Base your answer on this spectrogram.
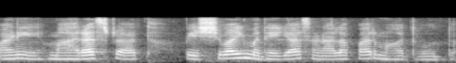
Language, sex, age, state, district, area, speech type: Marathi, female, 45-60, Maharashtra, Palghar, urban, spontaneous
